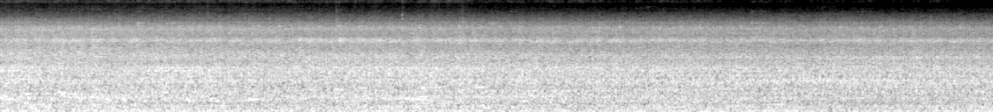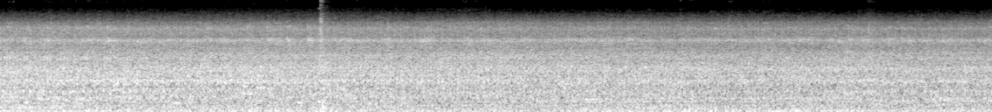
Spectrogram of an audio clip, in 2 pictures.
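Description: Steady drone of idling city buses and traffic at a bus station, slowly getting quieter, with one brief click partway through.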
